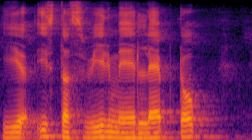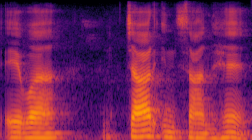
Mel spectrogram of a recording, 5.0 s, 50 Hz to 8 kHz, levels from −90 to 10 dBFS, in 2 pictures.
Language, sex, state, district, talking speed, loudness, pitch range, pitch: Hindi, male, Arunachal Pradesh, Lower Dibang Valley, 105 wpm, -18 LUFS, 105-125 Hz, 110 Hz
